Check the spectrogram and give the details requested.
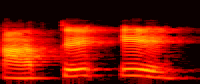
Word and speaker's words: ate: Que o verbo eat no passado é ate e se diz ate, igual ao número 8. Eles têm a mesma pronúncia, as duas palavrinhas que aparecem ali.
